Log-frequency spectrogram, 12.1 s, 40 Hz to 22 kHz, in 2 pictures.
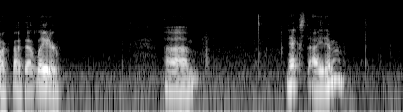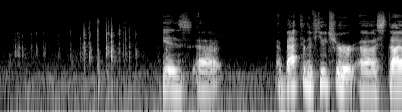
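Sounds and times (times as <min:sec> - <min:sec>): keyboard typing: 0:06.2 - 0:08.6.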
